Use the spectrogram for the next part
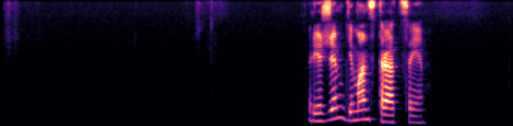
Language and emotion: Russian, neutral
